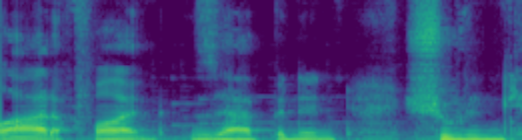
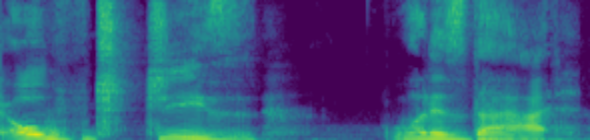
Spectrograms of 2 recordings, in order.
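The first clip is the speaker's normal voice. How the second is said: high, startled outburst at something ugly; genuinely taken aback, voice jumping up; shocked surprise; 5 semitones higher, 4 dB louder than usual. Real, not acted. Sudden shock at redesigned characters.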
